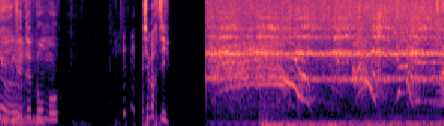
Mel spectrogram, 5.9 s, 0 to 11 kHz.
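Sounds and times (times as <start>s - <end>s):
speech: 0.0s - 1.0s, 1.6s - 2.4s
woman's sustained scream from a film's shower scene: 2.8s - 5.9s.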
